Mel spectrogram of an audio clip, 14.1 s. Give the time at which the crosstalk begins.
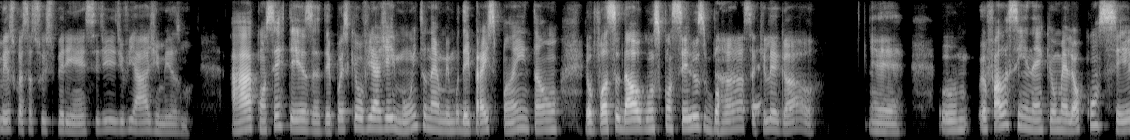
none

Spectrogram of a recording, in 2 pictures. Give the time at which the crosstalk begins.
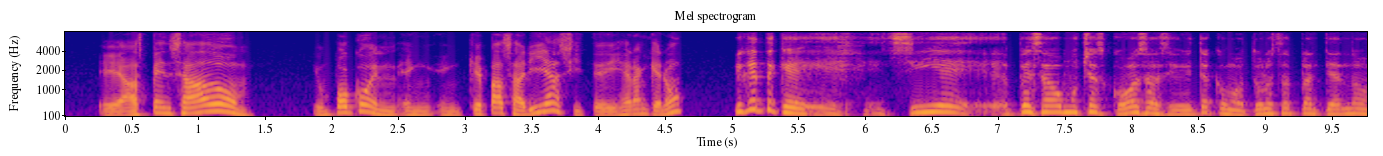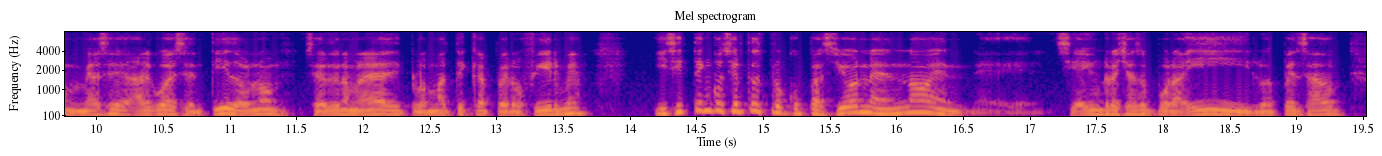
none

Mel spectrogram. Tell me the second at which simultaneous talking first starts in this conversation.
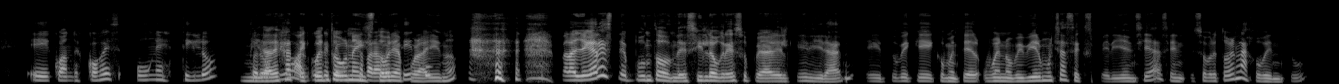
2.4 s

